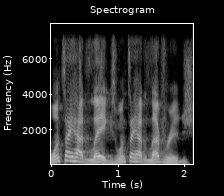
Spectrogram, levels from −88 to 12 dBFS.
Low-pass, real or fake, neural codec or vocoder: 7.2 kHz; real; none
